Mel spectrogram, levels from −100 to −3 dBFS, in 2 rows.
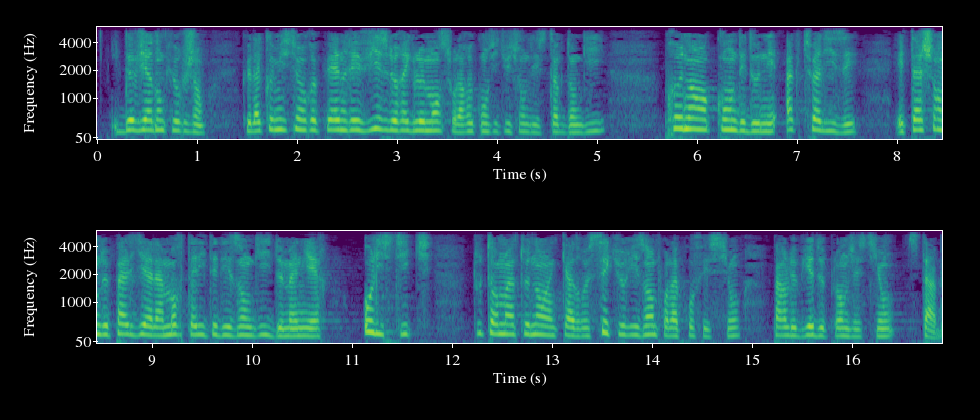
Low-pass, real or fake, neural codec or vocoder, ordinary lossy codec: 5.4 kHz; real; none; none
